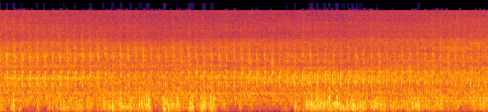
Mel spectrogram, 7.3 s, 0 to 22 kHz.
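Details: 2008 Honda Ridgeline V6 at idle: an uneven ticking of roughly three per second sits on top of the engine sound, a noticeable top-end tick with its source not identified.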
